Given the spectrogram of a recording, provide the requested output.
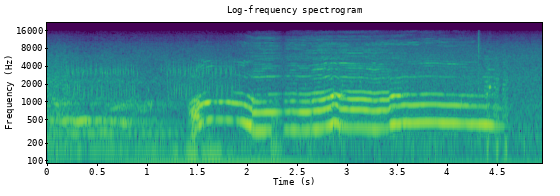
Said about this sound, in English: Whoa, that freaky voice is making noise again. The ghost must be nearby. I know it's a ghost, but it's still mostly a skeleton.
